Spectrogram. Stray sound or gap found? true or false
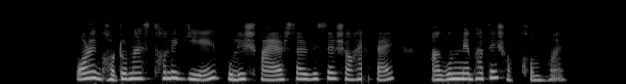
true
